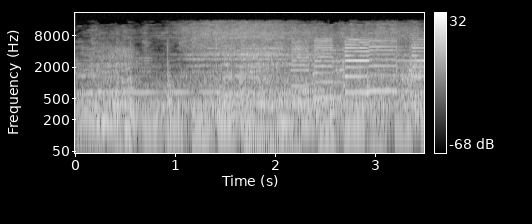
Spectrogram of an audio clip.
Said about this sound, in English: Or we could hear some lions roaring.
